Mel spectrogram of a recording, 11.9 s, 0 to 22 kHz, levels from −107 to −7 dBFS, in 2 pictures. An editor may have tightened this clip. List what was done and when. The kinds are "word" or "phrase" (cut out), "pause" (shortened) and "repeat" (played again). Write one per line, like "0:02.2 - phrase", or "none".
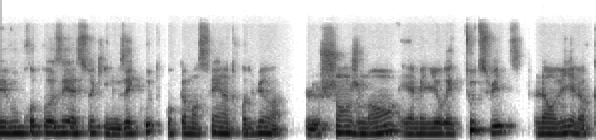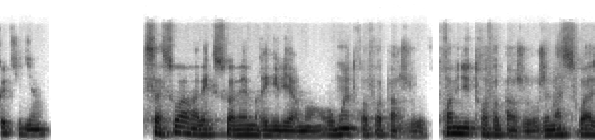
0:10.3 - pause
